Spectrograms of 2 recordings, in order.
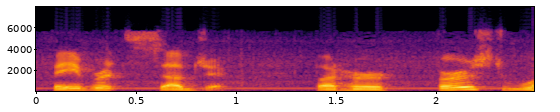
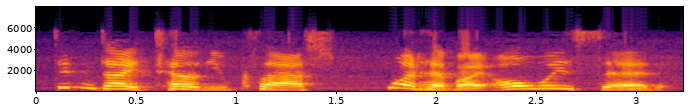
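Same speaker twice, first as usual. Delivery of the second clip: high, louder gloating teacher voice; 9 semitones higher, 5 dB louder than usual. A narrator's reading. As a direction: lord it over the class.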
